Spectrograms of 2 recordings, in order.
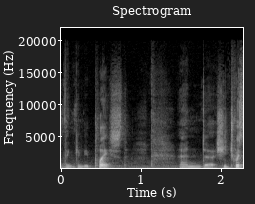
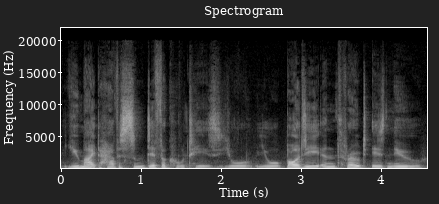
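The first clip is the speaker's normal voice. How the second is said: lightly voiced, higher-pitched scientist; gently explain, slowing down; 6 semitones higher, 3 dB louder, slower than usual. Scientist warns synthetic of its new body, higher and careful.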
